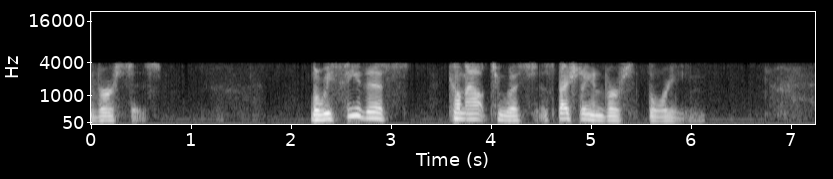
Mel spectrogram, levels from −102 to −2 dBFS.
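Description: From start to finish the speech has gone through an AMR narrowband mobile codec, so nothing above about 3.8 kHz survives. The heavy buzzy, synthetic edge comes from the vocal-tract model getting very few bits to rebuild each frame, which fits one of AMR-NB's lowest modes, around 5.15 kbps.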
